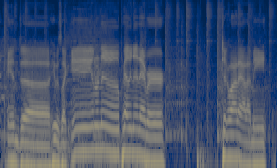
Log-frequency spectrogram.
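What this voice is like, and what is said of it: Impression of Aziz Ansari. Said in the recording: “That's a pretty good Aziz impression.”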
